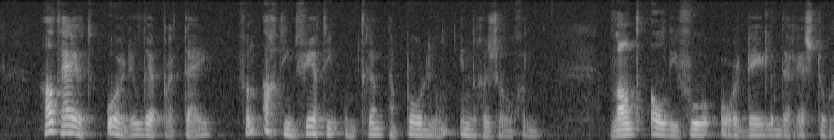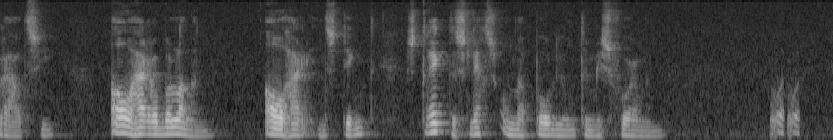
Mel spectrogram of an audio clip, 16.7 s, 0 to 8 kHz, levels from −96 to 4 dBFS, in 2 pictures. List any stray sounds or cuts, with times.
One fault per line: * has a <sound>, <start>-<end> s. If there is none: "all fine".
* has a laugh, 16.0-16.3 s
